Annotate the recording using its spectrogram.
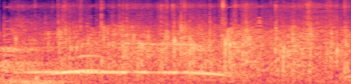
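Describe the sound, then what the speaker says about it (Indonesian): Audience applause at an Indonesian Islamic talk, a steady wash of clapping that runs the whole moment with a loud tonal whistle-like squeal sliding through it and crowd noise underneath. "Mantap, tepuk tangan."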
